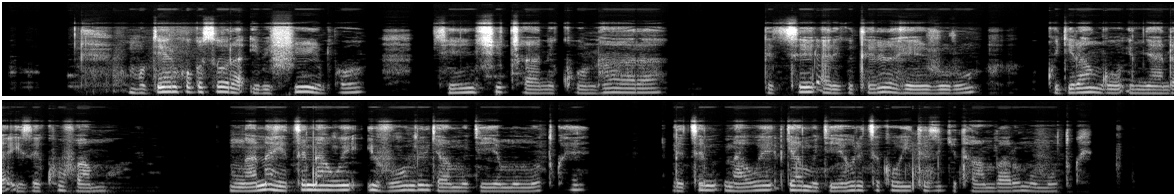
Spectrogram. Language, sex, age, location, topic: Kinyarwanda, female, 25-35, Musanze, agriculture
